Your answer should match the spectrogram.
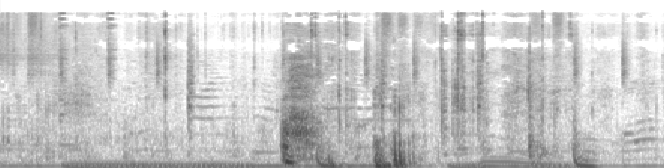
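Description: Scattered clicks and light rattles of hands working among the wiring and hoses of a car engine bay, fiddling with plastic sensor connectors.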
